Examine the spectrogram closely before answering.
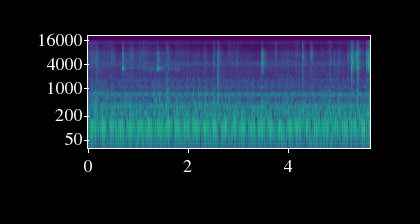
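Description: Gift wrapping paper being handled and unwrapped: scattered short crinkles and crackles, with a louder cluster near the end, over a steady low hum.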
